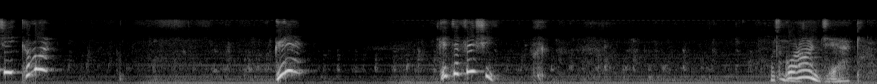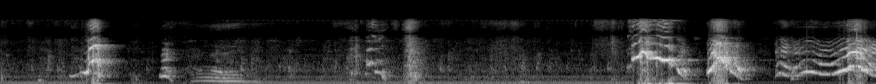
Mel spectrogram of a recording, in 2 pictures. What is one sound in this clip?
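A dog whines and yelps in high, wavering cries.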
